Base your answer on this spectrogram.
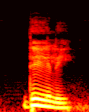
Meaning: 1. south, southern 2. midday
- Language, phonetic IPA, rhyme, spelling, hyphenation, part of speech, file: Hungarian, [ˈdeːli], -li, déli, dé‧li, adjective, Hu-déli.ogg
